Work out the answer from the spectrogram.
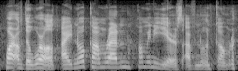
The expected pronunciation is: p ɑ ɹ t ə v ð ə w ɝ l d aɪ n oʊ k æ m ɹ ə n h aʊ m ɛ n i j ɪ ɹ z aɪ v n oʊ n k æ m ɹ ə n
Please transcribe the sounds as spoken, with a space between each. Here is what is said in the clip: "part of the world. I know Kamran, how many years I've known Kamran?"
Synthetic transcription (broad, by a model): p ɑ ɹ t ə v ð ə w ɝ l d aɪ n oʊ k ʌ m ɹ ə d h aʊ m ɛ n i j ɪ ɹ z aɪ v n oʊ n k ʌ m ɹ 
